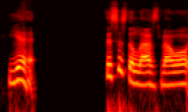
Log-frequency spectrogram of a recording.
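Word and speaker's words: ي: Now let's see the next letter, Ya. This is the last vowel in the Arabic alphabet. It's pronounced just like the sound E in the word tin.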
